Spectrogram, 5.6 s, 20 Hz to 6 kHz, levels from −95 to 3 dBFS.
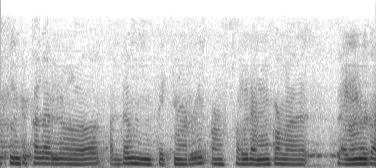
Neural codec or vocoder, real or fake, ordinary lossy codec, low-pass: codec, 16 kHz, 1.1 kbps, Voila-Tokenizer; fake; none; 5.4 kHz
